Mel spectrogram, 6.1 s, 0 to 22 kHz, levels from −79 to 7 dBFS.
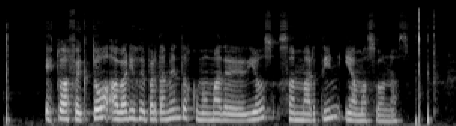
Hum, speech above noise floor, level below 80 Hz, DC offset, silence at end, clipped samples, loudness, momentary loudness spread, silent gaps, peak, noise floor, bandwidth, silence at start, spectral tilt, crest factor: none; 30 dB; -54 dBFS; under 0.1%; 0.35 s; under 0.1%; -20 LUFS; 12 LU; none; 0 dBFS; -49 dBFS; 16 kHz; 0.05 s; -5 dB/octave; 20 dB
